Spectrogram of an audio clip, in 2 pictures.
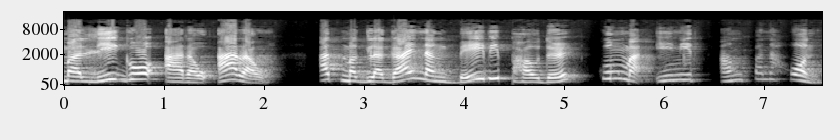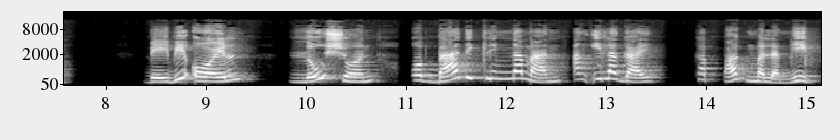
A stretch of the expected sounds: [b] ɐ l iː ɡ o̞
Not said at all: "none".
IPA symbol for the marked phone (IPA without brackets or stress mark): m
